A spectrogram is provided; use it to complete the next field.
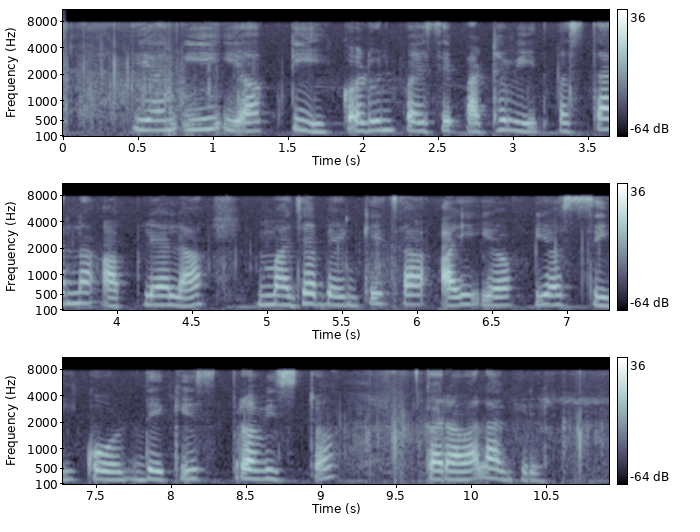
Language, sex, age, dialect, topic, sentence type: Marathi, female, 31-35, Varhadi, banking, statement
